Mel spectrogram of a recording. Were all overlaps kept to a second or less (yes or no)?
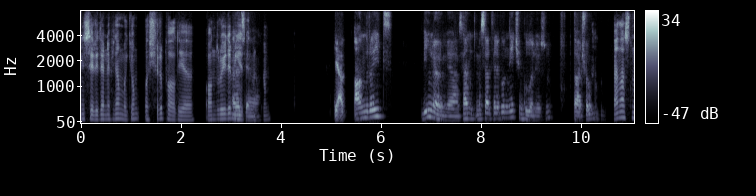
yes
